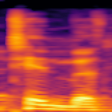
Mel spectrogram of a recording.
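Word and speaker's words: Tynemouth: a ten-mile tendinous note yeah 10 myths not Tim mal that was such an American Way of pronouncing that but in that case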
